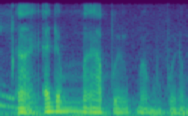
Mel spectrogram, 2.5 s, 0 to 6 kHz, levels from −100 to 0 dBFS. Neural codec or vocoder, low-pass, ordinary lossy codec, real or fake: none; 5.4 kHz; none; real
